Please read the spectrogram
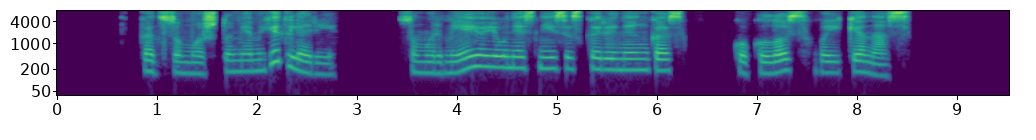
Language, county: Lithuanian, Panevėžys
